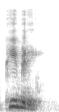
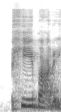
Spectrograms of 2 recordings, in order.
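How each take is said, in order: First: "Peabody" said PEE-bih-dee, light and quick; "Peabody" run together like P B D; local pronunciation. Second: "Peabody" said PEE-b'dee, middle vowel swallowed; local-style "Peabody" with a quick mumbled middle; local pronunciation. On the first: Showing chat the local "Peabody", said quick and slurred. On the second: Telling chat how locals say it, "Peabody" clipped. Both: Shown as a demonstration. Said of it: "like P B D".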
